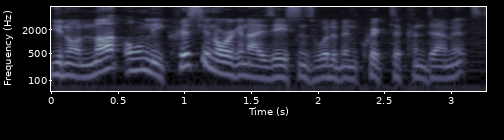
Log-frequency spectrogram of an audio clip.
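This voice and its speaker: The pace is very fast. Intonation stays lively throughout. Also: man. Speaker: YouTube interviewer. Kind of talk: interview question, conversational.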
